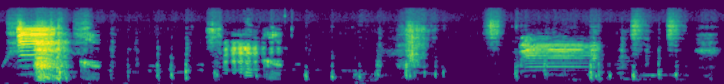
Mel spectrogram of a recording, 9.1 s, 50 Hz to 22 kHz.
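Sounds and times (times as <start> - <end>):
sheep bleating: 0.2 - 0.7, 2.7 - 3.6, 6.4 - 7.6.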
